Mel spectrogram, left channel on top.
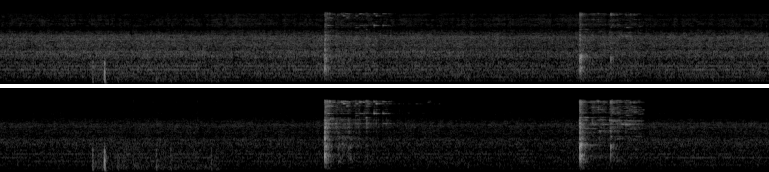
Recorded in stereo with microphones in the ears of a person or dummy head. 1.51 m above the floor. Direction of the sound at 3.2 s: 15° right (ahead or behind).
